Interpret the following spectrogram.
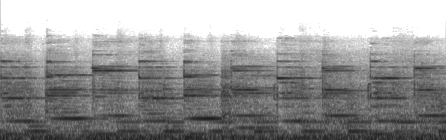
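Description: Javanese gamelan music: metal-keyed percussion striking a steady run of ringing notes, a few per second, over a low drum.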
